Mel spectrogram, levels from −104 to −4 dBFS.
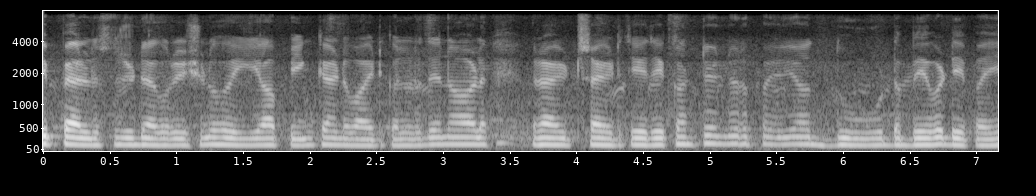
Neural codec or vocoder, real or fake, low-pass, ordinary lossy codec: none; real; 7.2 kHz; none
